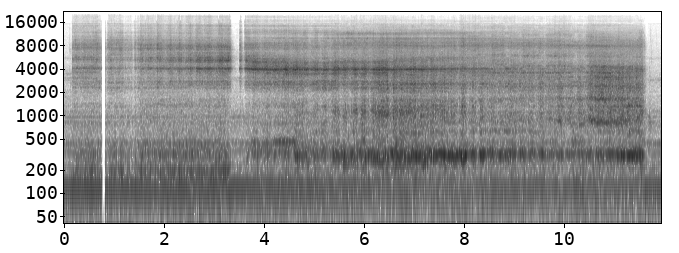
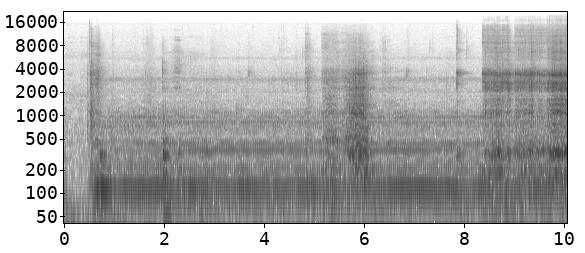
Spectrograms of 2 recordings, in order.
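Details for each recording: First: Westcott Titanium scissors sharpened on a Tormek T-8 at about 25°: steady, even hiss and hum of stone on steel with no chatter or skipping, much more pleasant-sounding than before. Finding: smooth grinding without chatter. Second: Tormek T8 grinder sharpening cheap Westcott titanium scissors in a cheap jig at roughly 25 degrees: a steady motor hum under rasping, scraping blade-on-stone chatter that roughens in spells.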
